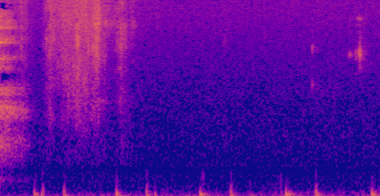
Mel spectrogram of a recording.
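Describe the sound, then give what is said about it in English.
A steady heartbeat heard through a stethoscope during a physical examination, its low, muffled lub-dub thumps repeating at a calm, even pace, with a brief rustle at the start and no talking. “So I'm just going to start firstly by listening to your heartbeat and your pulse, get a reading there.”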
